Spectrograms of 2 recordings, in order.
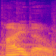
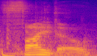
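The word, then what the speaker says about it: Fidough: Not Pido, Fido. Thank you. Like the dog.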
